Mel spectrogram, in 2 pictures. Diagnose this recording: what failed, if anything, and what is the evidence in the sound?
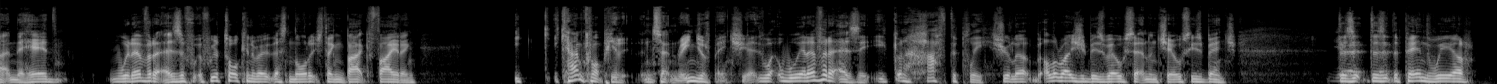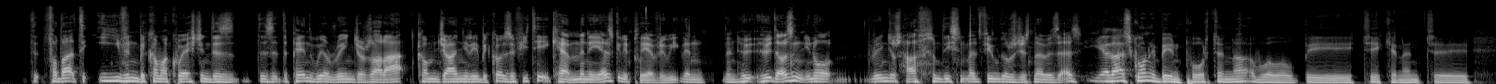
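Electrical switching spikes at 21.43 s and 24.67 s: two sharp snaps over the speech, peaking around -15 dBFS and -10 dBFS. This is an analogue wiring fault, likely a nearby switch or motor arcing briefly and coupling into the audio line.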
